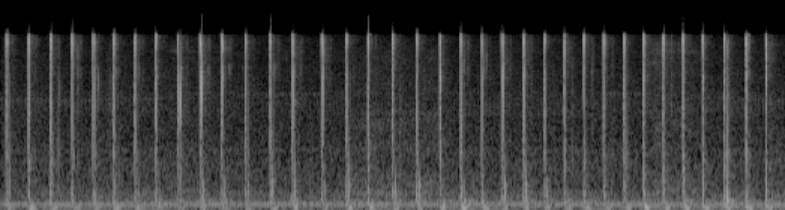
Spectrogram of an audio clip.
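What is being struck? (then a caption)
Large block of ice. Long dark-painted nails and fingertips tap a large, clear, solid block of ice resting on a white towel, then a knuckle knocks it. The result is a steady, even series of sharp, dry, bright clicks with almost no ring, over a faint low hum.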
